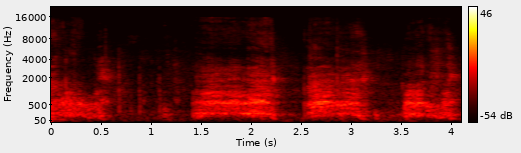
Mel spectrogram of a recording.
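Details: Chihuahua and silky terrier mix dog growling as he attacks and plays with an owl stuffed toy on the carpet; repeated drawn-out rumbling growls in several bursts, indoors.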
